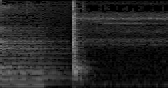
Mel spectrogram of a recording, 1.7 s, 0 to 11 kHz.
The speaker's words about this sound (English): Hey, it's 3 a.m. and the ticking clock seems as loud as a jackhammer,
